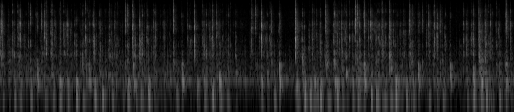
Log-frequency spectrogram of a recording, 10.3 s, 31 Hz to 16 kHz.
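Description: Fingertips of both hands type continuously on a black plastic full-size membrane keyboard, a Dell KB1421 with a hollow housing, resting on a desk, pressing and tapping the keys. A rapid, uneven stream of short, bright clicks and clacks is heard, each dying away almost instantly, over soft low thuds from the hollow case.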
